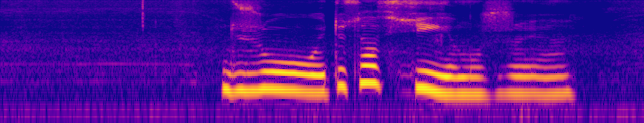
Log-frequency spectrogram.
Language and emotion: Russian, sad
